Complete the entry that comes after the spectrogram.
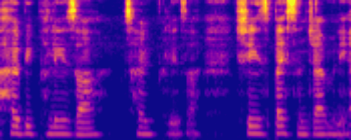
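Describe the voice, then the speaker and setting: A woman speaks very fast in a very deep, low voice that is somewhat breathy. Her intonation is monotone and flat. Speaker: student vlogger. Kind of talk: casual vlog chat. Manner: subdued, spaced out; careful, holding back coughs.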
